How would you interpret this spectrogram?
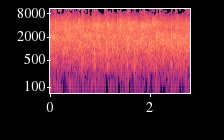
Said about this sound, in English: they deserve a round of applause and everything about what they've done and what they're continuing to do.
